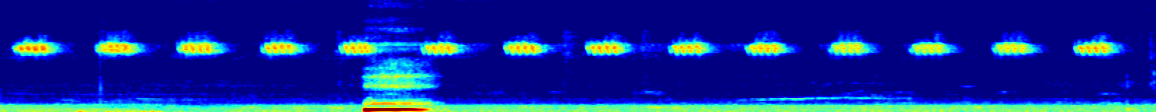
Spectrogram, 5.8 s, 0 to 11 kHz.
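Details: A cricket tucked away inside a shop calls noisily on a Monday morning, September 8, 2025: a steady train of short high-pitched pulses, roughly two a second, broken once by a brief loud knock and voice.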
